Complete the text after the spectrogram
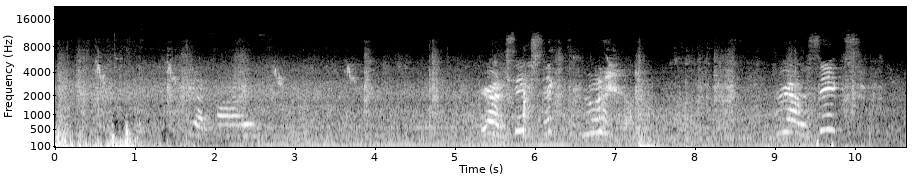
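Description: A trampoline thumps and creaks as a child bounces on it.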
